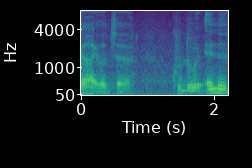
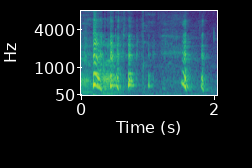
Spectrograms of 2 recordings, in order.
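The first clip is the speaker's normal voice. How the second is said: laughing; 8 dB louder than usual. Real, not acted. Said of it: "laughing mid-sentence".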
